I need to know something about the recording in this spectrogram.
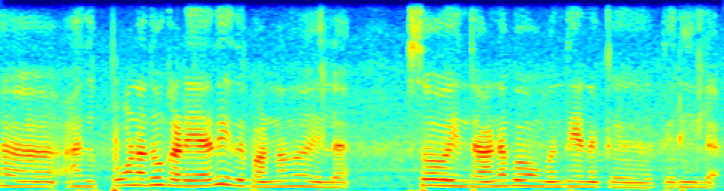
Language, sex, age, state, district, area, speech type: Tamil, female, 30-45, Tamil Nadu, Chennai, urban, spontaneous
